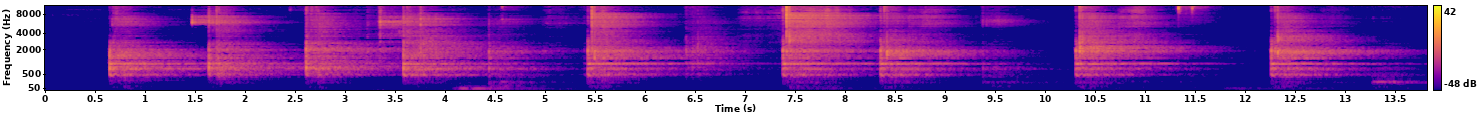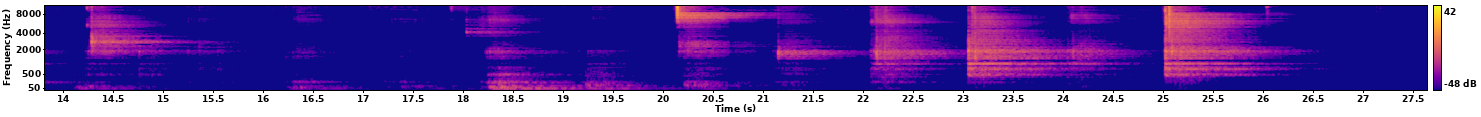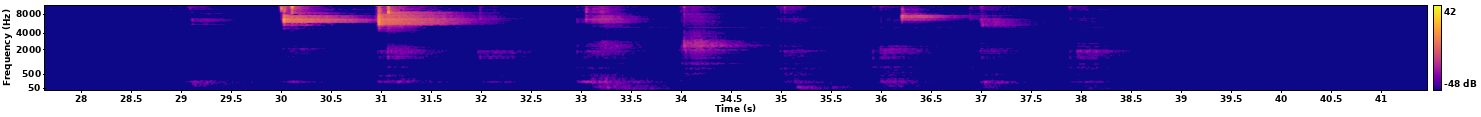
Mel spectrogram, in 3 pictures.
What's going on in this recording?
Water Drip
water, splash, trickle, liquid, drip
